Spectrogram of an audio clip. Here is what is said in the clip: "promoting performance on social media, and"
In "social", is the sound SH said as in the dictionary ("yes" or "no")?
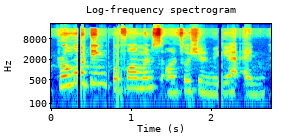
yes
